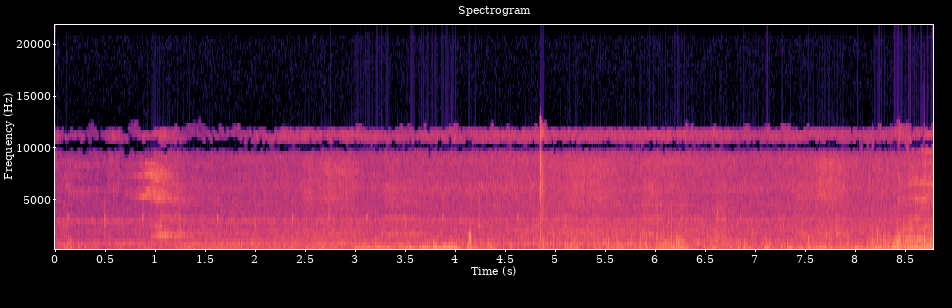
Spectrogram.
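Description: Wind rushing through the open cabin of a moving Chevrolet Camaro SS convertible with its top down, buffeting the microphone over the car's road and engine noise. The low rumbling gusts are loudest for the first couple of seconds and again around three seconds in.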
